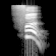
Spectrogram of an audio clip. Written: fen4

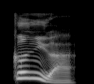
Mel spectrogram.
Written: 根源

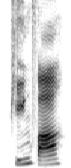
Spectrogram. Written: 贫乏

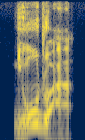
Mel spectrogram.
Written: 扭转

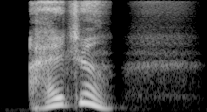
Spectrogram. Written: 癌症

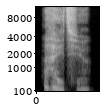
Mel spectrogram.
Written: ai4 qing2

